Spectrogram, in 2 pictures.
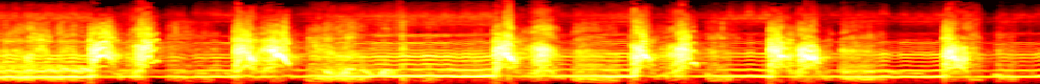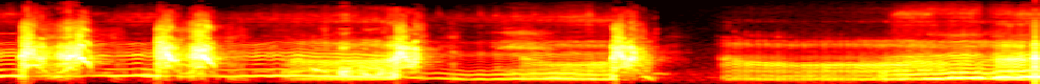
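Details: Dog that hates bees and insects, going wild at a buzzing noise: loud, frantic barks and yelps roughly once a second over a steady low buzzing drone, ending in whiny, strained cries as the buzz shifts.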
